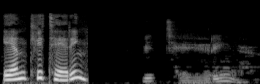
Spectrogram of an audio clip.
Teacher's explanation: The non-initial stress makes me think it's not a Germanic word.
